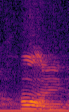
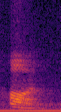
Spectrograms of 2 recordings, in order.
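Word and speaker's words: コン: Okay, make sure you're pronouncing it kon, not kan. コン Yeah, computer. If you look at the really tiny hiragana there, you can see it's a ko, not a ka.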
